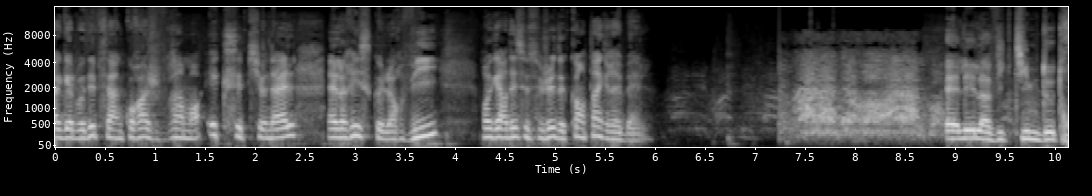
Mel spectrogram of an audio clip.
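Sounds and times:
speech: 0:00.0 - 0:06.0, 0:08.9 - 0:10.1
street protest crowd chanting: 0:06.1 - 0:09.9.

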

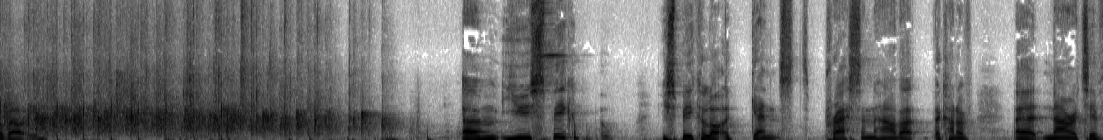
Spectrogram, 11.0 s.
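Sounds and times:
speech: 0:00.0 - 0:00.6, 0:04.6 - 0:11.0
audience round of applause: 0:00.0 - 0:04.1.

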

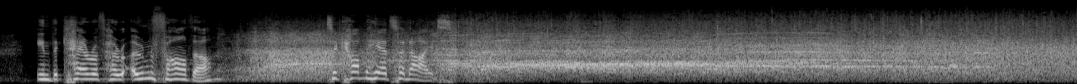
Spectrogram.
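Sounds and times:
speech: 0:00.4 - 0:02.4, 0:03.3 - 0:04.5
laughter: 0:02.3 - 0:05.1
audience applause: 0:04.2 - 0:10.7.

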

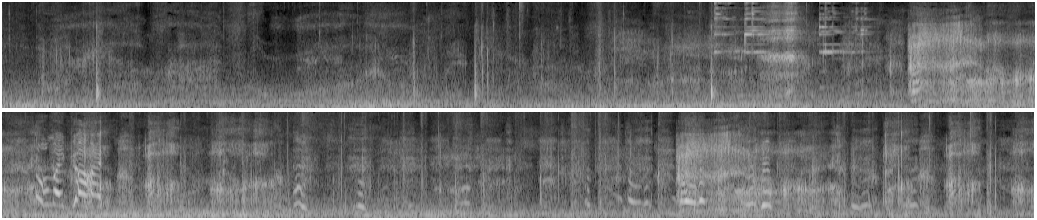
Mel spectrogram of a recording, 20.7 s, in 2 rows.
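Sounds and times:
low constant rumble: 0:00.0 - 0:20.6
zombie growling moans and snarls: 0:00.0 - 0:20.6.

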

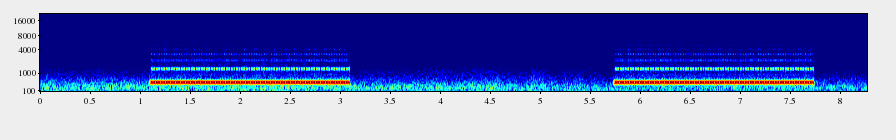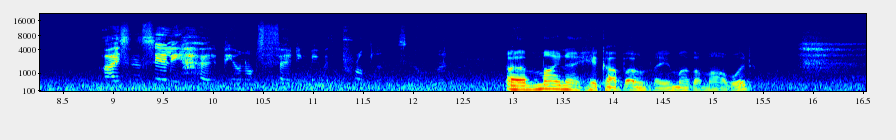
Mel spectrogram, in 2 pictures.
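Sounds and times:
faint hiss: 0:00.0 - 0:16.5
telephone line tone: 0:01.1 - 0:03.2, 0:05.7 - 0:07.8
speech: 0:13.0 - 0:15.5.

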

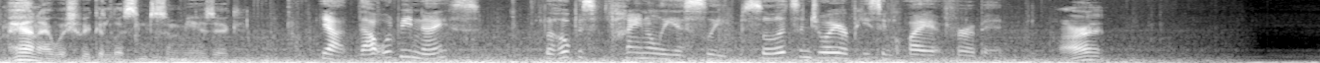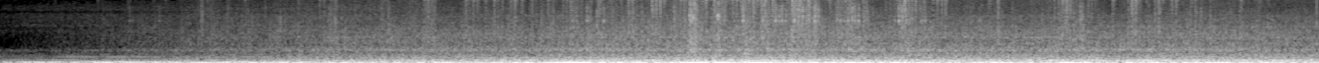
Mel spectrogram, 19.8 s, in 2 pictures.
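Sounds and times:
car driving on road: 0:00.0 - 0:09.2, 0:10.6 - 0:19.7
speech: 0:00.1 - 0:08.4.

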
